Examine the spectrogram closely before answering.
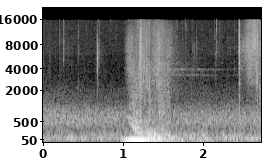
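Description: A game spell bursts with a deep magical whoosh.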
